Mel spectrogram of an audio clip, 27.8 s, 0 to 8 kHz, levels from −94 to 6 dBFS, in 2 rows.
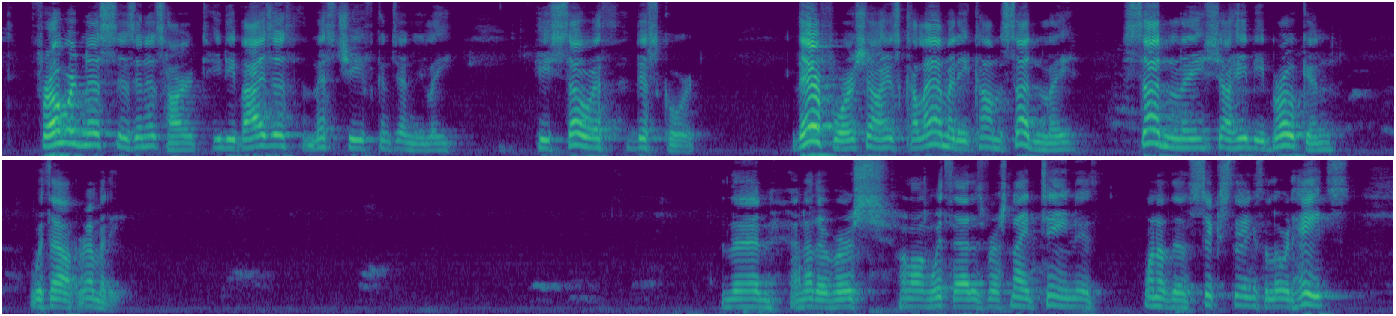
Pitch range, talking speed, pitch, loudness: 130-185 Hz, 95 wpm, 155 Hz, -30 LUFS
